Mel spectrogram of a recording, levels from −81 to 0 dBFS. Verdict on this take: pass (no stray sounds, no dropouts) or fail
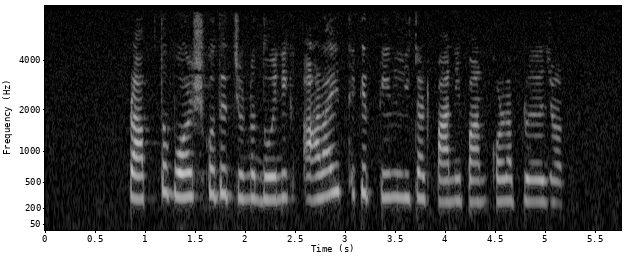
pass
